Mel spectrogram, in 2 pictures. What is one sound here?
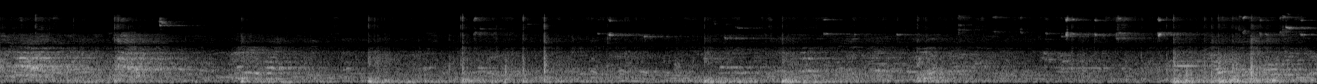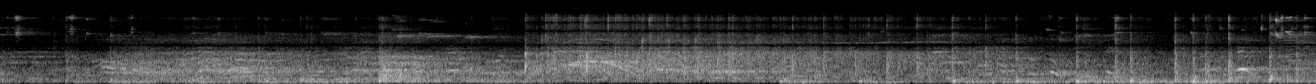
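A basketball bounces on a hard wooden floor in a large echoing gym.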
